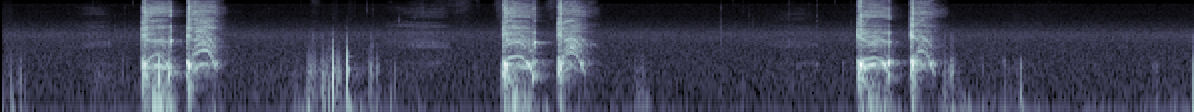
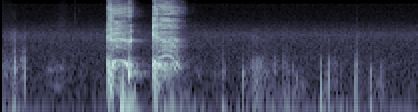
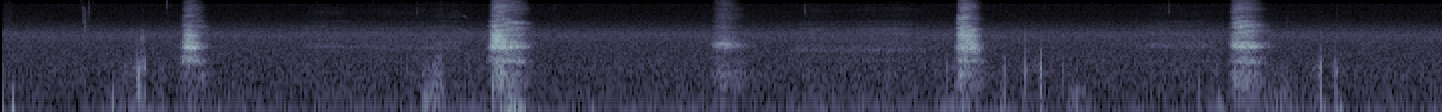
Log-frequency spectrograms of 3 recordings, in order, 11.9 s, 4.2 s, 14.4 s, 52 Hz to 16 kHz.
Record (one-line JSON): {"three_cough_length": "11.9 s", "three_cough_amplitude": 32768, "three_cough_signal_mean_std_ratio": 0.26, "cough_length": "4.2 s", "cough_amplitude": 17127, "cough_signal_mean_std_ratio": 0.31, "exhalation_length": "14.4 s", "exhalation_amplitude": 3647, "exhalation_signal_mean_std_ratio": 0.33, "survey_phase": "beta (2021-08-13 to 2022-03-07)", "age": "18-44", "gender": "Female", "wearing_mask": "No", "symptom_none": true, "smoker_status": "Never smoked", "respiratory_condition_asthma": false, "respiratory_condition_other": false, "recruitment_source": "REACT", "submission_delay": "1 day", "covid_test_result": "Negative", "covid_test_method": "RT-qPCR"}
